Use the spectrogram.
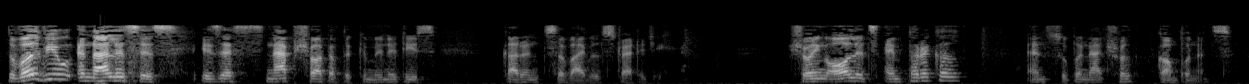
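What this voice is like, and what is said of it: Noticeable accent. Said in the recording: “Are you okay with my accent?”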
